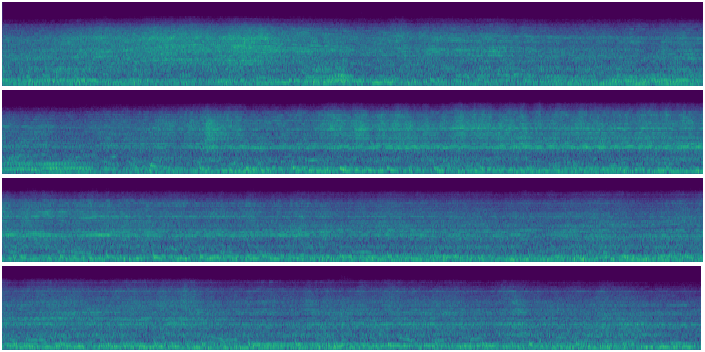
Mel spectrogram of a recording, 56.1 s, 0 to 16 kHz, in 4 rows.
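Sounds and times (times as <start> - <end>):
jet engines rumbling and whining: 0.0 - 56.0.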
